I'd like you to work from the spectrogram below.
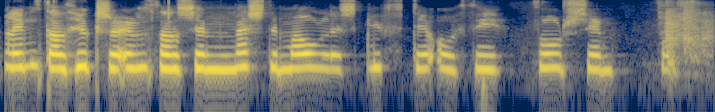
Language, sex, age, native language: Icelandic, female, 18-19, Icelandic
